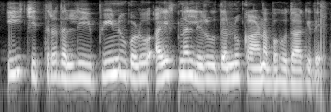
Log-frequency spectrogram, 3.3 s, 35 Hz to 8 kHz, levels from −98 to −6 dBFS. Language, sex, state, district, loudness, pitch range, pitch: Kannada, female, Karnataka, Bangalore, -15 LUFS, 165-195 Hz, 180 Hz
